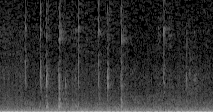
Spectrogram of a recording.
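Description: Computer keyboard typing: an irregular run of sharp key clicks over a steady low hum.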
